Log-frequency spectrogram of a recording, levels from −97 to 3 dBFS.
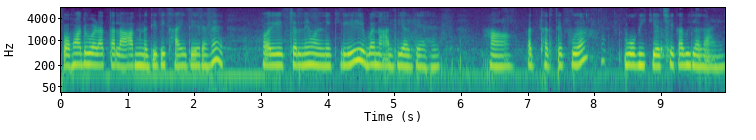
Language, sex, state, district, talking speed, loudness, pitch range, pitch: Hindi, female, Chhattisgarh, Sukma, 170 wpm, -14 LUFS, 180-205 Hz, 195 Hz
